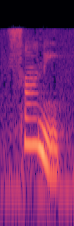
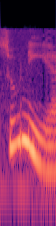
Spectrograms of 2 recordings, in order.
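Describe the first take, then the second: First: The first vowel sounds like 'u' in 'sun'. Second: The first vowel sounds like 'oo' in 'soon'. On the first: The speaker calls it right. "tetapi sunny" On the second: The speaker calls it wrong. "cara membacanya bukan sunny ya"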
